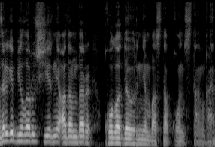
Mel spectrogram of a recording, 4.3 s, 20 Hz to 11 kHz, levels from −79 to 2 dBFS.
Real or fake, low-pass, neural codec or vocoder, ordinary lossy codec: fake; none; vocoder, 22.05 kHz, 80 mel bands, WaveNeXt; none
